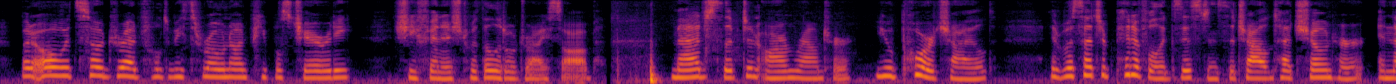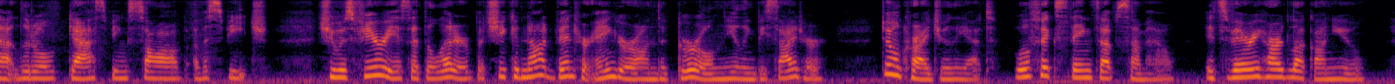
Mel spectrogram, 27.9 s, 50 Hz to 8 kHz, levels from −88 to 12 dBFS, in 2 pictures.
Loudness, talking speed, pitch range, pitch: -25 LUFS, 170 wpm, 180-230 Hz, 205 Hz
